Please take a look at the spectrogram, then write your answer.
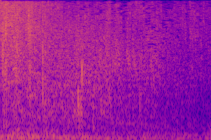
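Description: Confringo explosion spell cast in Hogwarts Legacy, heard as a loud, low booming blast with a rumbling tail that stays full through the moment, with no voices.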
